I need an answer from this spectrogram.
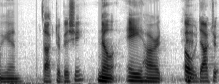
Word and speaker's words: Ehret: And it was fever, aches, pains, everything that, I'm going to pronounce his name wrong again. Dr. Bishy? No, Ahart. Oh, Dr. Ehret.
